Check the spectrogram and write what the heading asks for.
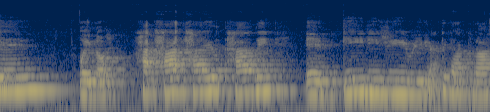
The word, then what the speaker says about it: Hallie: Hey everybody, special keep back another reading, and this is going to be a a Haley and wait no Hallie and DDG reading. I think I pronounced her name wrong.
